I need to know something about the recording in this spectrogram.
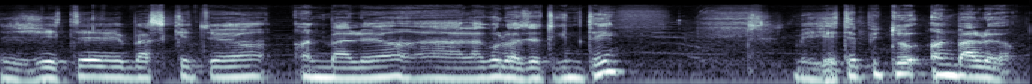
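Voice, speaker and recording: A man in his fifties from Martinique, giving a radio testimony in a slow, measured way with pauses. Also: mid-range voice, fairly even intonation, a little mellow, slight background noise. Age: 50s. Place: radio studio. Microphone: studio microphone held a bit far off.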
